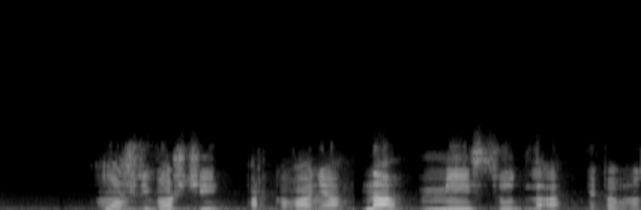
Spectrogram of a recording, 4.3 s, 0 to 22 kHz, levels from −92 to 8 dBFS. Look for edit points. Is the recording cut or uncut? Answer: cut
